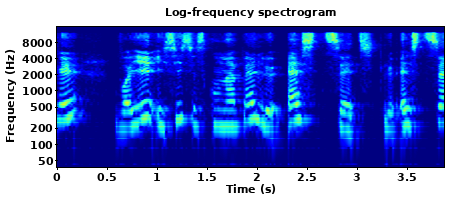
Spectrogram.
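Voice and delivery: usual speaking voice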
